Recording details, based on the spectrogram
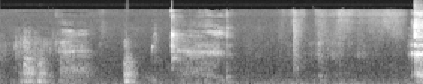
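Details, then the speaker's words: Low, rough, drawn-out throaty belches with brief bursts of noise between them; deliberate burping. "really burping in your face casey"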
